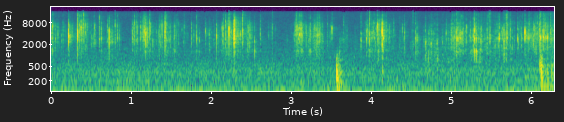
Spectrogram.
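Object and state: Plastic bubble wrap.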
